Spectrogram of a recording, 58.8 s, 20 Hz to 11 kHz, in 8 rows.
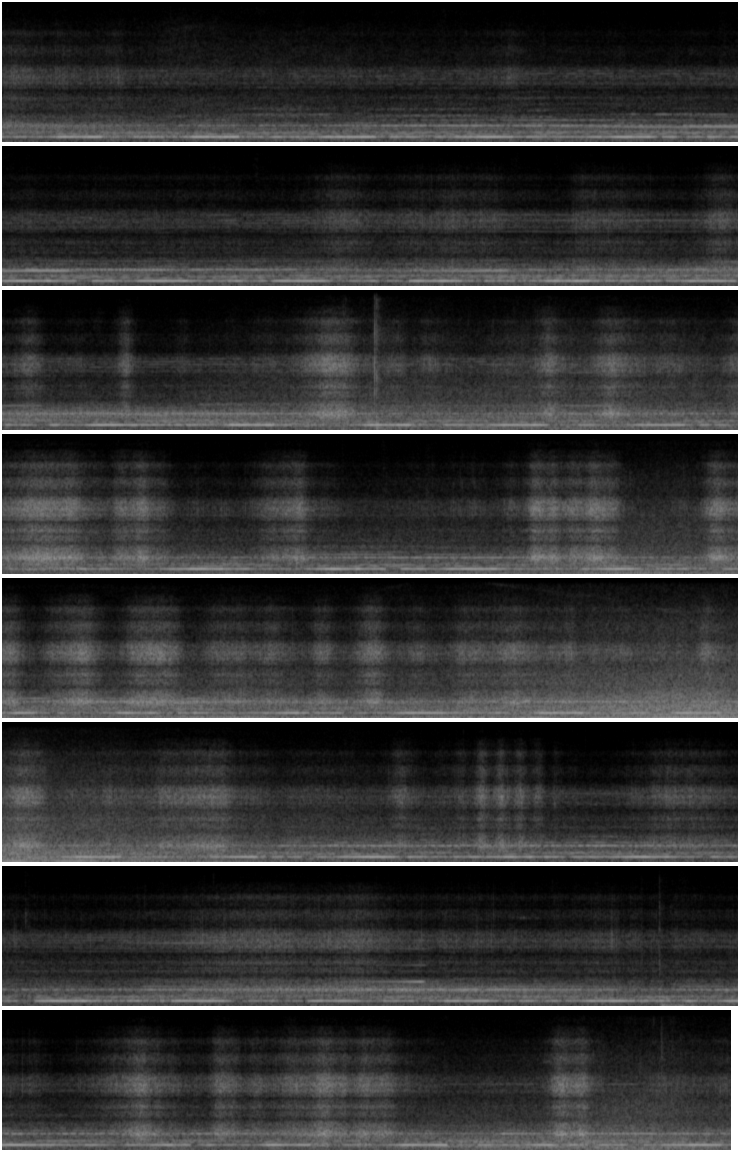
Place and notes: bürknerstraße: in front of a betting shop - bring it back to the people: standing waves by HOKURO - transistor radio in front of a betting shop
transistor radio on the pavement during the transmission of the aporee event >standing waves< by HOKURO on fm 100
HOKURO are Sachiyo Honda, Sabri Meddeb, Michael Northam (accordion, objects, strings, winds, voices and electronics)
... we invite you to participate by playing with us on any kind of instrument or voice that can sustain an A or E or equalivant frequency - the idea is to try to maintain and weave inside a river of sound for as long as possible ... (from the invitation to the concert at radio aporee berlin, Nov. 28 2009)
